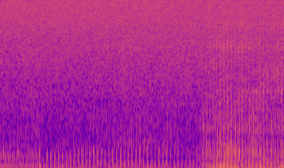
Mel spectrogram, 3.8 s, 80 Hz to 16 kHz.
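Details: Captive female cheetah purring at a cheetah centre in Parys, South Africa, 5 May 2019; deep rapid pulsing about three to four beats per second, growing louder and fuller toward the end.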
